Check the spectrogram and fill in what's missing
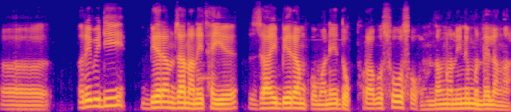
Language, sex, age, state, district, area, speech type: Bodo, male, 30-45, Assam, Baksa, rural, spontaneous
